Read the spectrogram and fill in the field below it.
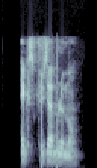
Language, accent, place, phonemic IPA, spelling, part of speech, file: French, France, Lyon, /ɛk.sky.za.blə.mɑ̃/, excusablement, adverb, LL-Q150 (fra)-excusablement.wav
- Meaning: excusably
